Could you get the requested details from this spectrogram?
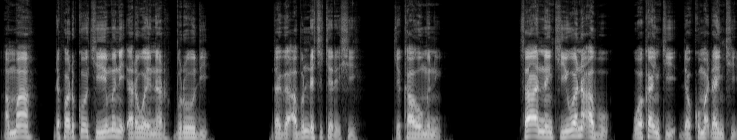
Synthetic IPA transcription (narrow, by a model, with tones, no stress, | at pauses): ʔa˨mːaː˦ | da˨ɸɐ˦ɽkʷoː˦kʲi˨ji˦mɪ˦ni˨ʔj̰ɐ˦rwa˨jnɐ˦rbʊ˦ɽoː˦diː˨ | dɐ˨ɡa˨ʔa˨bɪ˦nda˨kʲɪ˦kʲe˨da˨ʃi˦ʔ | kʲi˨kaː˦woː˦mɪ˦nḭ˨ | sɐ˦ʔa˨nːɐ˦ŋkʲi˨ji˦wɐ˦ni˦ʔa˨bu˨ | wɐ˦kɐ˦ŋkʲi˨da˨kʷʊ˦ma˦ɗɐ˦ŋkʲi˨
